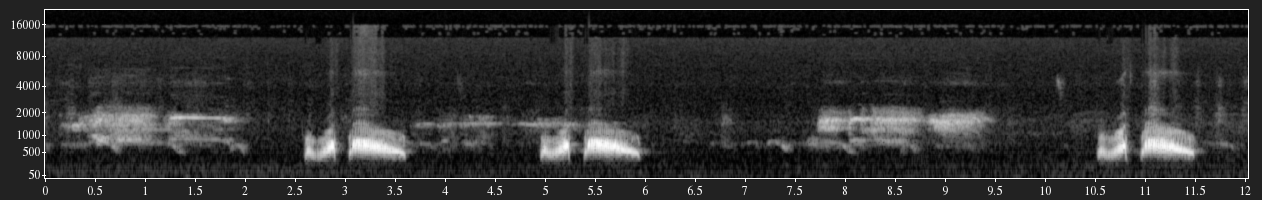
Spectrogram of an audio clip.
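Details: Spotted dove calling three times, each phrase a short note followed by a loud, low, mellow coo. Softer, higher, fluttering warbled sounds come between the phrases, with a faint low hum in the background.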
